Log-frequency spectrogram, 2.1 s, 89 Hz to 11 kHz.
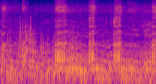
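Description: Several 150 cc racing motorcycles running together, engines idling with a few short revs.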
